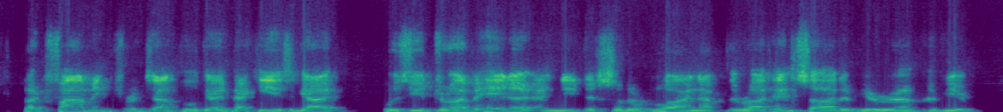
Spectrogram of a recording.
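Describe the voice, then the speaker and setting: Fairly quick in pace, a man talks at medium pitch. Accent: Australian. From rural Australia. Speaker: telecom company founder. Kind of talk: radio interview. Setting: radio studio.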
